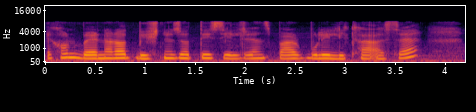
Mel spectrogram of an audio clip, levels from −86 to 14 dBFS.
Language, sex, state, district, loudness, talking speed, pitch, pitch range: Assamese, female, Assam, Kamrup Metropolitan, -16 LUFS, 130 wpm, 220 Hz, 215-235 Hz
